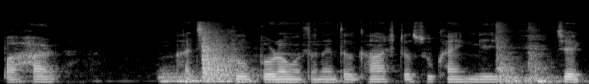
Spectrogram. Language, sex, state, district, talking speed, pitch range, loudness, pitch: Bengali, male, West Bengal, Jhargram, 110 wpm, 120-135 Hz, -18 LUFS, 120 Hz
